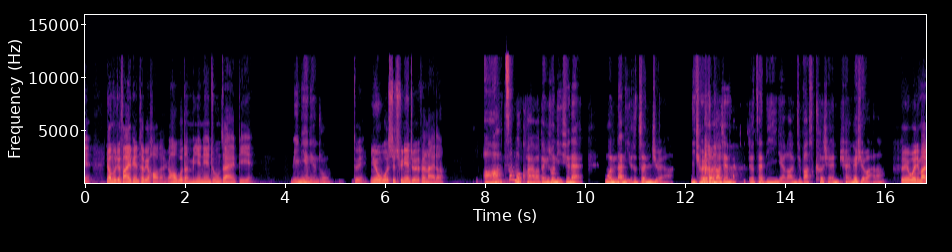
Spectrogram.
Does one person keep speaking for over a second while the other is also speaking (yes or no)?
no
